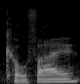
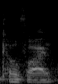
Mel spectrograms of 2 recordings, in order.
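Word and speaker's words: Ko-fi: Kofi I don't know I thought it was literally supposed to be pronounced coffee because it's like there's a hike buy me a coffee yeah maybe maybe that's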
